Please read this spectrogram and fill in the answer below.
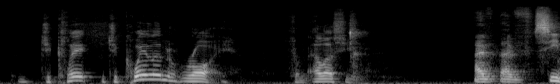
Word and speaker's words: Jaquelin: Until I hear him say it, but everybody's saying it's Jaquelin Yeah, versus I'll go with Jacqueline. that. But Yeah, it ain't Jacqueline.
